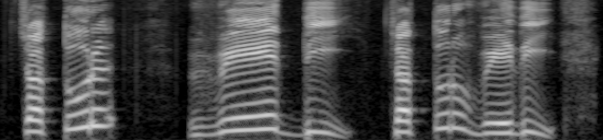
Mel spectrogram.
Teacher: रेफ की मात्रा का उच्चारण त के बाद व से पहले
